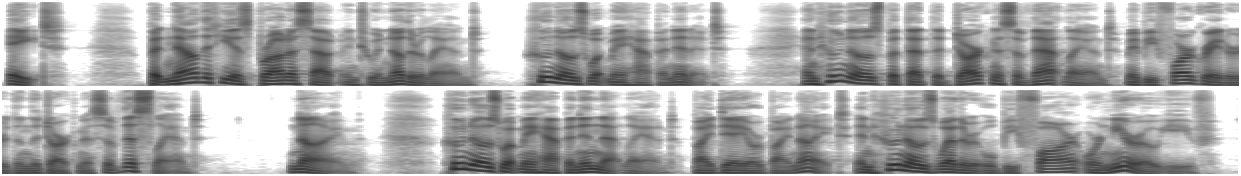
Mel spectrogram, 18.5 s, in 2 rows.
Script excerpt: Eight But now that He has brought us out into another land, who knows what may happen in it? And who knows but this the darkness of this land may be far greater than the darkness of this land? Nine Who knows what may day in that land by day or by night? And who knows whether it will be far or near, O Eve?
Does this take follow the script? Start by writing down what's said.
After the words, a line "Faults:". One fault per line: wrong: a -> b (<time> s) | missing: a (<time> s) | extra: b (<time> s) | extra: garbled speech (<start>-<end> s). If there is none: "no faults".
Eight But now that He has brought us out into another land, who knows what may happen in it? And who knows but that the darkness of that land may be far greater than the darkness of this land? Nine Who knows what may happen in that land by day or by night? And who knows whether it will be far or near, O Eve?
Faults:
wrong: this -> that (6.8 s)
wrong: this -> that (7.7 s)
wrong: day -> happen (13.3 s)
